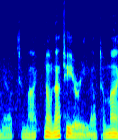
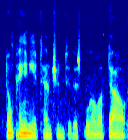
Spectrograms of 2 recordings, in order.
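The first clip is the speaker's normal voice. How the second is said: normal talking voice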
